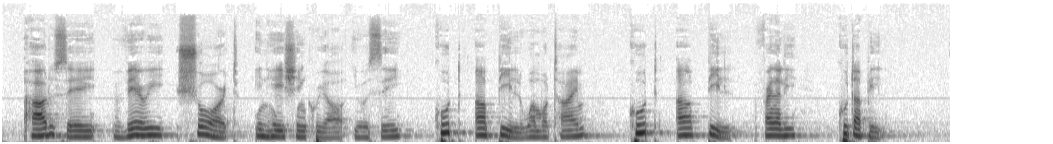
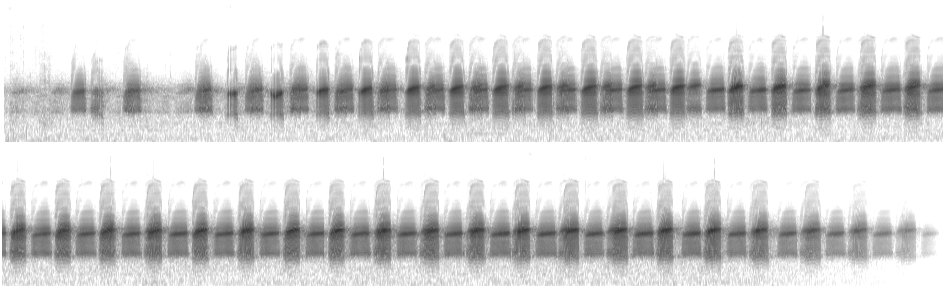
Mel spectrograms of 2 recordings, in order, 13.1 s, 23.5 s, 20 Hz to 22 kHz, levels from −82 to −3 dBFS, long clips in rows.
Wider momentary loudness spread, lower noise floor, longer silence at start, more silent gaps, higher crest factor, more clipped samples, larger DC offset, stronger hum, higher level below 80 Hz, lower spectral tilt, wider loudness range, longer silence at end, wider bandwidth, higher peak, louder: first, 14 LU vs 11 LU; first, -53 dBFS vs -47 dBFS; about the same, 0 s vs 0.1 s; neither; about the same, 20 dB vs 20 dB; neither; neither; neither; first, -40 dBFS vs -76 dBFS; first, -5.5 dB/octave vs 1 dB/octave; about the same, 4 LU vs 5 LU; first, 1.95 s vs 0.35 s; first, over 20 kHz vs 11 kHz; second, -10 dBFS vs -4 dBFS; second, -28 LUFS vs -23 LUFS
